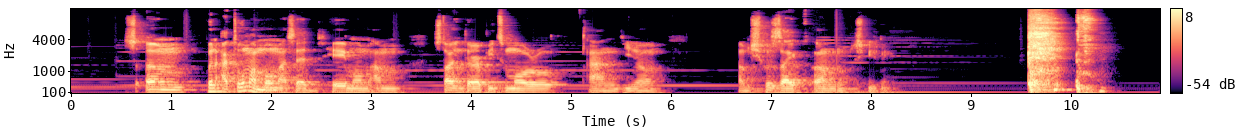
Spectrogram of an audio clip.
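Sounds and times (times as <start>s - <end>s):
speech: 0.6s - 6.0s, 6.7s - 8.4s
person coughing: 9.6s - 10.5s.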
